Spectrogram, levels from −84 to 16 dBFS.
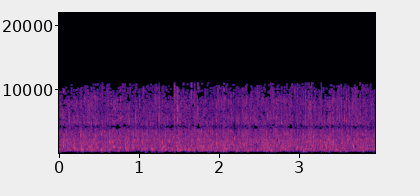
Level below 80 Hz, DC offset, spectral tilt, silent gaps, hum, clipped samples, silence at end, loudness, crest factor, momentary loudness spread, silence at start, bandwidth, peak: under -90 dBFS; under 0.1%; 4 dB/octave; none; none; under 0.1%; 0 s; -31 LUFS; 18 dB; 1 LU; 0 s; 11.5 kHz; -14 dBFS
